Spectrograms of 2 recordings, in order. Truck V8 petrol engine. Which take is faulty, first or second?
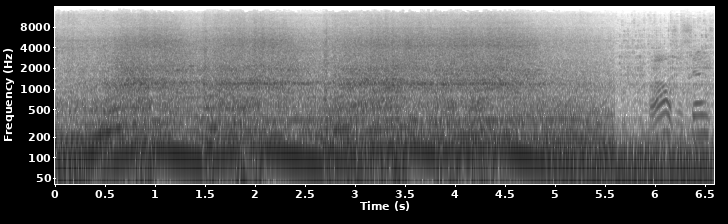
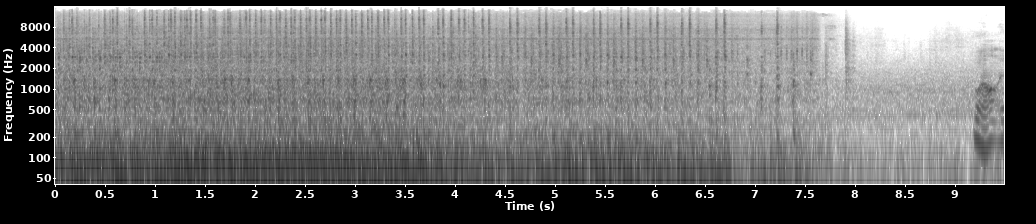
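second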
